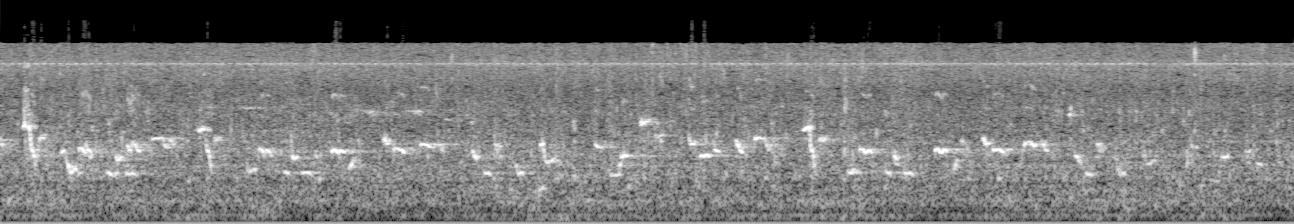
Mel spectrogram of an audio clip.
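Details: Energetic straw-headed bulbul singing, meant for training caged birds alongside water-therapy sound: dense, bubbling whistled phrases with occasional sharp upward notes, running nonstop over a flowing-water hiss.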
